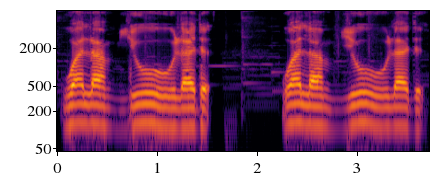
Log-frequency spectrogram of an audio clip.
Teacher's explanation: bunyi lantunan pada huruf dal di akhir kalimah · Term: qalqalah kubra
